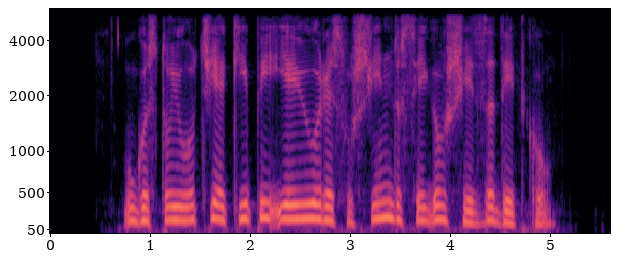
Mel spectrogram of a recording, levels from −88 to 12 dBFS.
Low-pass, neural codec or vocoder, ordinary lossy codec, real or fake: 5.4 kHz; codec, 16 kHz, 4.8 kbps, FACodec; none; fake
